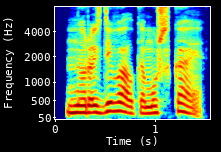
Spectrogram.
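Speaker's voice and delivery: ordinary delivery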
